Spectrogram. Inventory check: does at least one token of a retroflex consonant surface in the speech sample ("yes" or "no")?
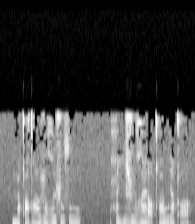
yes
